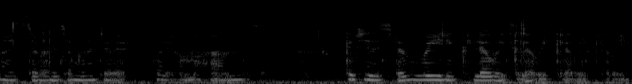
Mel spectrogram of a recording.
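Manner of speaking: soft ASMR-style whisper. Real, not acted. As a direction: breathe the words out, barely voiced.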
